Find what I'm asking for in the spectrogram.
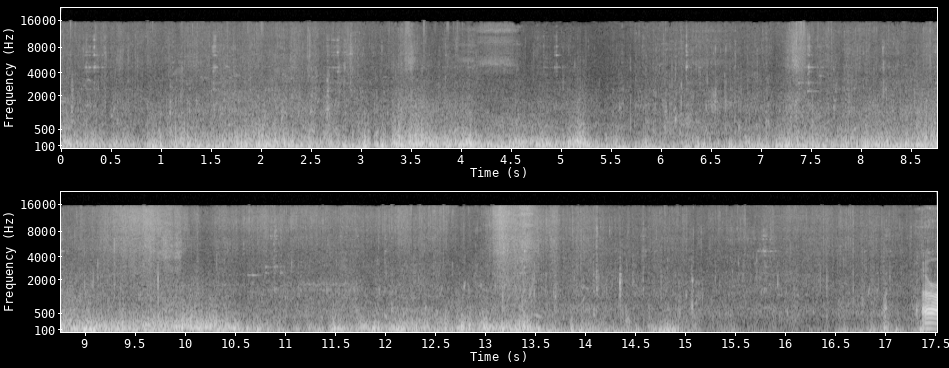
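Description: Strong wind buffets the microphone on an open fishing pontoon on the Hawkesbury, a steady low roar with gusts that runs nearly unbroken throughout and briefly eases near the end.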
